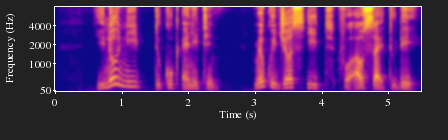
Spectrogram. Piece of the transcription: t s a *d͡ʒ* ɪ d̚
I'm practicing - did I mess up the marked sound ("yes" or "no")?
yes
